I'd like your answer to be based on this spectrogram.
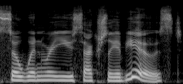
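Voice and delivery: usual speaking voice

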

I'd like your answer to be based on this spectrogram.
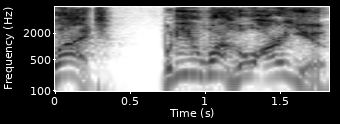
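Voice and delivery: high-pitched, irritated, fed-up annoyed voice. Retelling answering a repeated phone call, retelling an annoyed reply. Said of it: "because you're tired of it".

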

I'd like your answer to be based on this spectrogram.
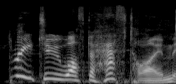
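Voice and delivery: put-on British accent. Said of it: "British accent".

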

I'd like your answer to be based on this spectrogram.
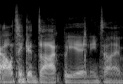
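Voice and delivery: put-on Boston accent. Imitating a parent ordering a drink, imitating a Boston accent. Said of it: "my dad's pretty bad about it".

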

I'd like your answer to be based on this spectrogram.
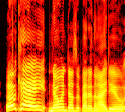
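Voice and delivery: plain

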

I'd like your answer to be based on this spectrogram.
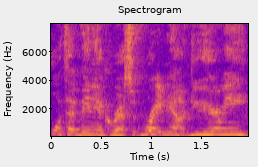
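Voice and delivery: play-acted high-pitched, angry, raving rant. Retelling the story after Rick leaves, acting out Tolliver ranting and raving. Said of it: "Tolliver starts you know ranting and raving".

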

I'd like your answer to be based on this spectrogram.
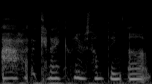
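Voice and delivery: put-on whispering. Retelling what Nate said in her ear: imitating someone whispering. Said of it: "whispers in my ear".

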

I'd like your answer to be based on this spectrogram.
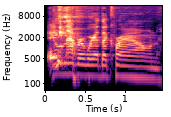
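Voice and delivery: put-on yelling, shouting upward. Voicing a character who yells up at a foe: Deb yelling up at it. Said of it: "just yells up at this thing".

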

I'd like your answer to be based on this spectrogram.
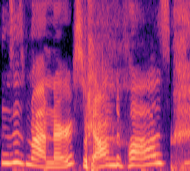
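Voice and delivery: sudden put-on Southern accent. Joking about how introducing someone as your nurse sounds, in a Southern accent. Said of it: "why'd you turn Southern all of a sudden?".

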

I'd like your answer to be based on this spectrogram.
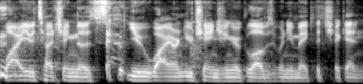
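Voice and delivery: imitated angry, deadpan delivery. Quoting a chef who critiques asmr cooking videos: imitating an angry deadpan chef.

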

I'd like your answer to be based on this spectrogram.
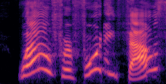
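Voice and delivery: shrill excited voice. Reacting to the other speaker's house price, shrill and excited. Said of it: "I'm getting shrilly and excited".

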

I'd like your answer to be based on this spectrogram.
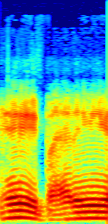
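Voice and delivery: weird put-on creepy voice. Telling how he answers when people call him, in his creepy 'hey buddy' voice. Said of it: "I do that when people call me".

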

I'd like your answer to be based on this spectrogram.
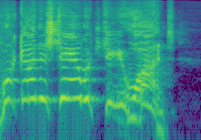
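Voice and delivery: shrill, very high top-of-the-lungs yell. Retelling a girl yelling a sandwich order to her friend; imitating someone yelling. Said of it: "Like at the top of her lungs".

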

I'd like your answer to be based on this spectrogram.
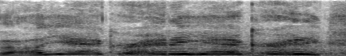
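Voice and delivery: play-acted very high, rising scream at top of lungs. Retelling own screaming during the game: retelling own screaming at top of lungs. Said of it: "I was screaming at the top of my lungs".

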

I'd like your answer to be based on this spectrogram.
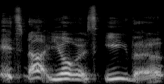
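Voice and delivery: slow, tearful put-on crying voice, weepy words. Retelling a cartoon scene, imitating Jean crying as she speaks. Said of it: "she starts to cry and she goes".

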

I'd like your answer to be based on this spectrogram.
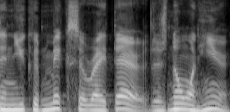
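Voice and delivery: usual speaking voice

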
